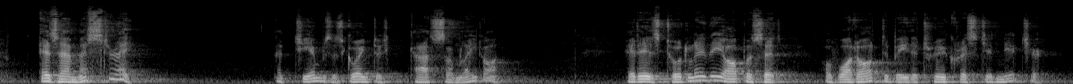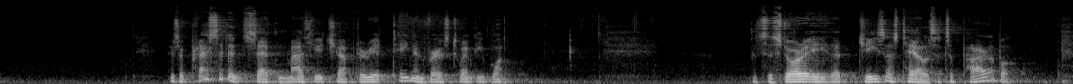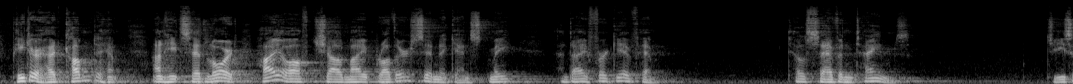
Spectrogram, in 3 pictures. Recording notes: recorded at Templepatrick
